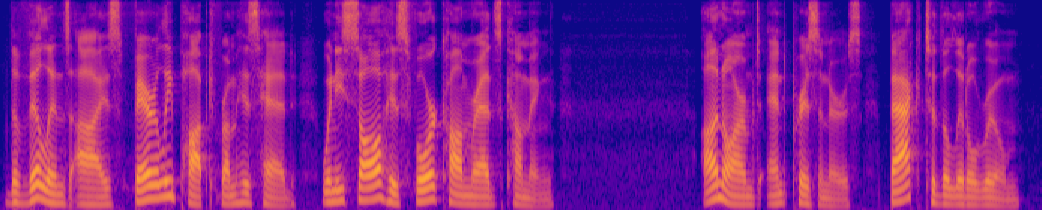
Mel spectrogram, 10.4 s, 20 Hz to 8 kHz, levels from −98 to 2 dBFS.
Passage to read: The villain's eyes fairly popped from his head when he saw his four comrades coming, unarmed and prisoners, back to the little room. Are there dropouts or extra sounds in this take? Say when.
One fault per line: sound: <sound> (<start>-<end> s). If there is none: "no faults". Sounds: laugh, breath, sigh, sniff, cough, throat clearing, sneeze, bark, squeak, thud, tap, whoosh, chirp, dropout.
no faults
